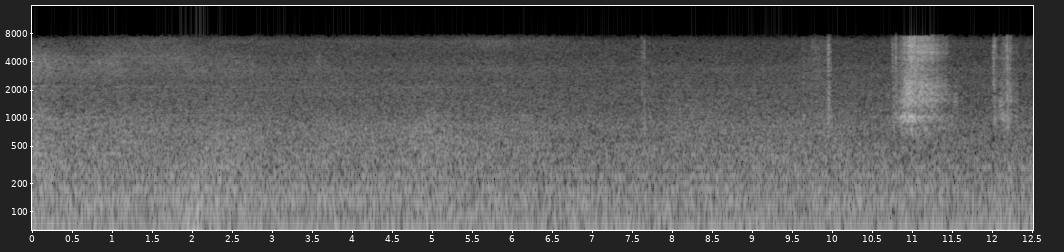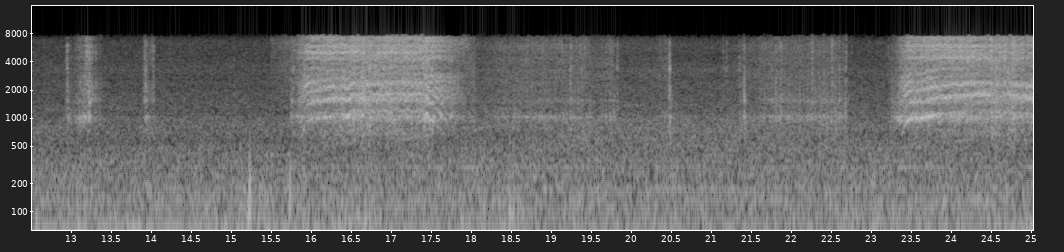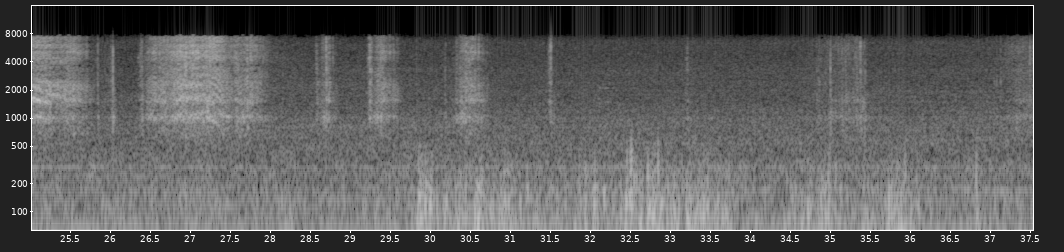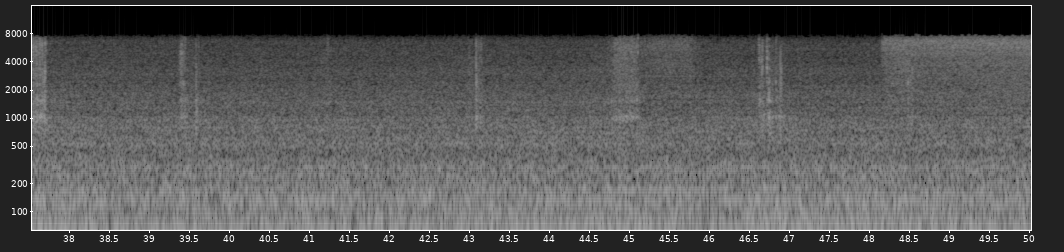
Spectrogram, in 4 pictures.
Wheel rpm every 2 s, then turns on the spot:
0, 0, 0, 0, 0, 10, 10, 10, 110, 20, 10, 60, 110, 60, 10, 10, 0, 20, 10, 0, 0, 0, 0, 0, 0.
18-22 34-38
